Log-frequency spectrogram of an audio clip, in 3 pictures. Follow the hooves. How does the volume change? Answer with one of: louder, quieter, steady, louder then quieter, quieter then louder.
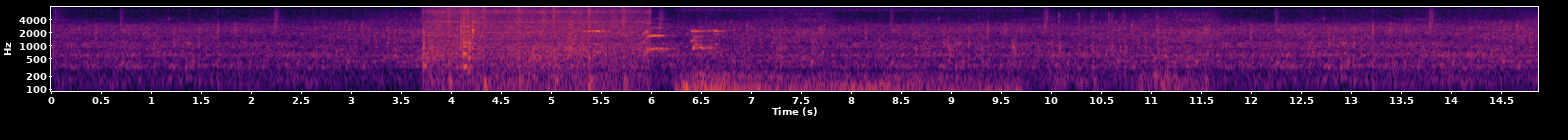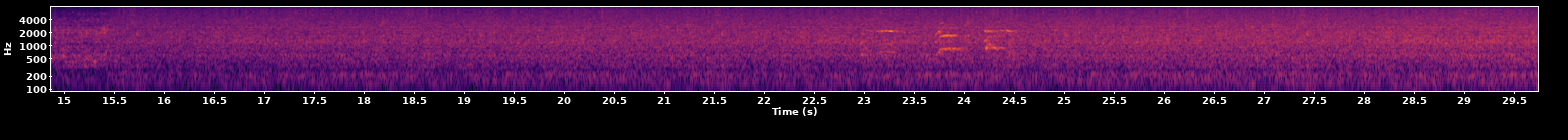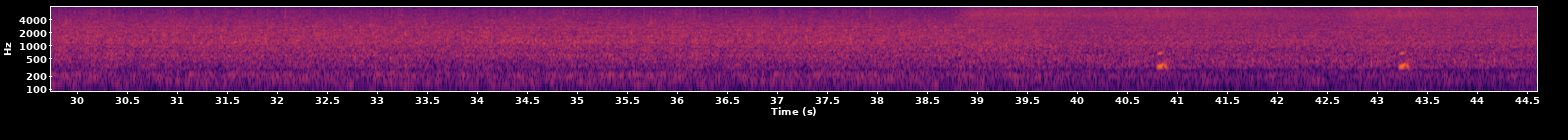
quieter.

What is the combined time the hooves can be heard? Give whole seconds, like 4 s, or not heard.
8 s.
